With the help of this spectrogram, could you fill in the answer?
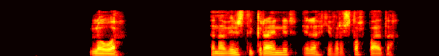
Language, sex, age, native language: Icelandic, male, 30-39, Icelandic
